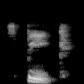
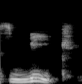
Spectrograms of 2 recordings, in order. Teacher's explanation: 其实是没有震动的，它其实还是一个清音，只不过是像浊音 b 那样不送气而已 · Shown in: first take · ，就是和那个 p 的区别只在于不送气而已，但它的声带实际上是没有震动的。如果你真的震动了，就发成了浊音的 b 那个音的话，那就会变成 speak 这样的感觉，这个就很难听，很奇怪了，对吧？会混淆的一个原因呢，其实是因为我们现代汉语当中并不存在浊音这样一种说法。现代汉语的如果按照英语那种讲法呢，它的辅音其实只有两种，一种呢叫做送气清音，一种叫做不送气清音。我们就没有浊音。比如说像我们的白，那个 b 其实是清音，就我们是发白的那个时候，那个白其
